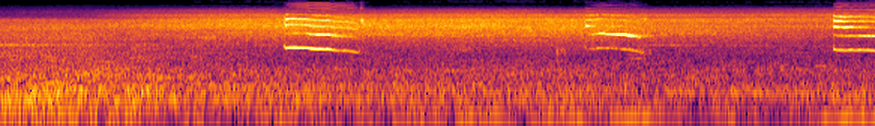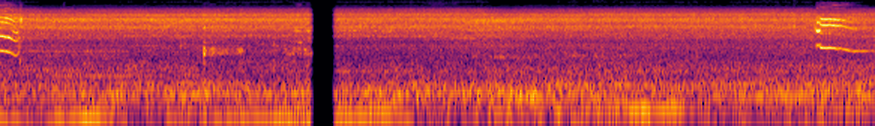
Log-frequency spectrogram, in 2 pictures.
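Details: One-month-old kittens taken outside, mewing in high, thin cries that slide downward, four or five calls spaced a few seconds apart over a steady low background hum.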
